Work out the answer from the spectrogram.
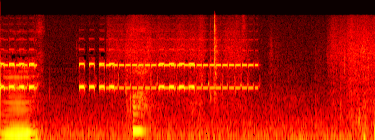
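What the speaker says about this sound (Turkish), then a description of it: "Alarmı kapatıp çaldığını bile unutalım." A bedside alarm clock rings in a bedroom scene from a TV drama, giving a rapid run of sharp, steady electronic beeps that stop abruptly after a couple of seconds.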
